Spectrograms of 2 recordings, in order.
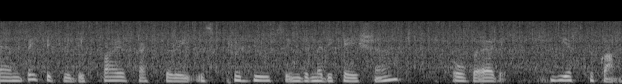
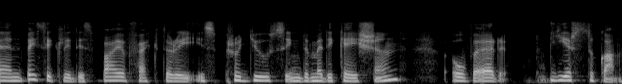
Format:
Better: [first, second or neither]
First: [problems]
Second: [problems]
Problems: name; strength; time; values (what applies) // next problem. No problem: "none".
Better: second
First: background sound (Stream); 7 dB below the speech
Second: none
